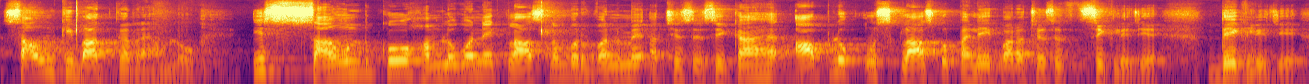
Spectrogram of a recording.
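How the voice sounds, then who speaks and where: A man with a Hindi accent teaching a spoken English class, walking through the rules patiently and asking his own questions before answering them. His voice sits a little high for a man. The room is echoey, with a long reverb trailing every phrase. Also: darkish tone.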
